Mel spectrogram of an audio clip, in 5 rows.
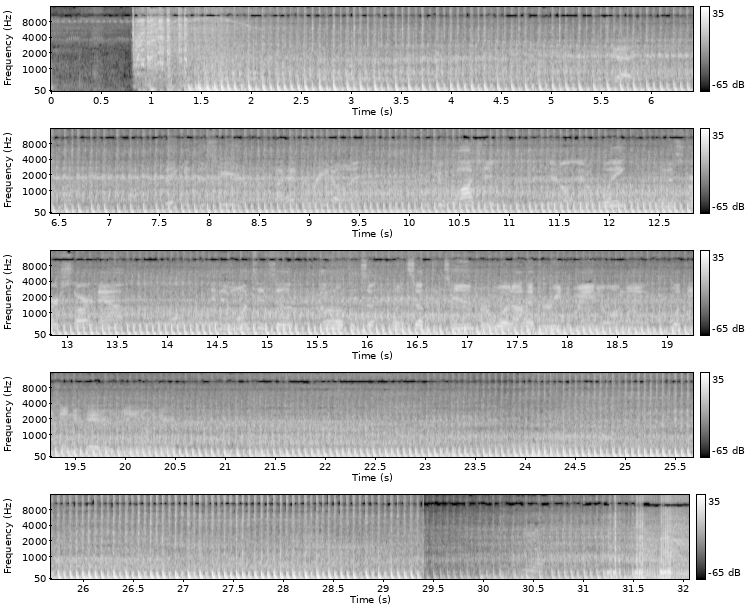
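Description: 2023 Honda CRF450R 50th Anniversary's single-cylinder four-stroke engine starting about a second in from cold and then idling steadily with a fast run of firing pulses, on a brand-new bike. The sound cuts off sharply about a second before the end.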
